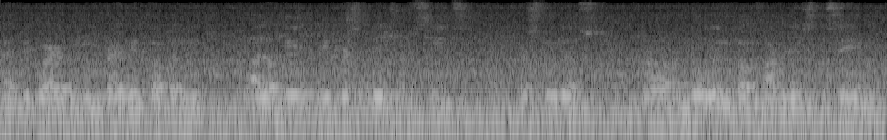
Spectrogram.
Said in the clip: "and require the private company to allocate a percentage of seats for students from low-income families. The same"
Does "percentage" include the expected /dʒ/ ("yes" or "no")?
no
